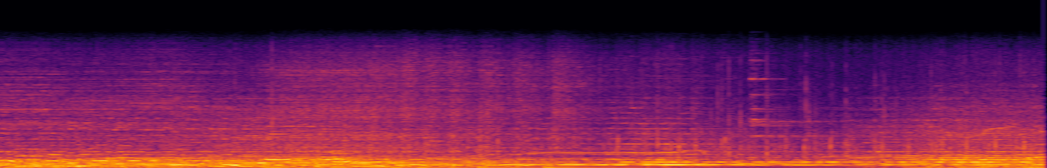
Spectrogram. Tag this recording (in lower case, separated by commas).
rock music, music, heavy metal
